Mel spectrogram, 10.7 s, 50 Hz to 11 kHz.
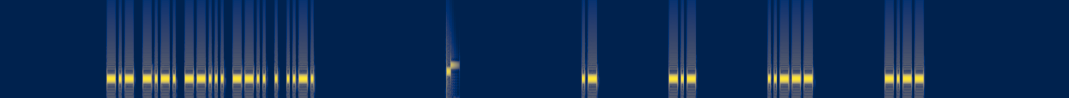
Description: Morse code, heard as a keyed tone, about 38 wpm, spaced as for 20 wpm, 700 Hz. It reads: KC7ZEF AK2Y
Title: USA Call Signs - 8x Character Spacing - 40wpm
